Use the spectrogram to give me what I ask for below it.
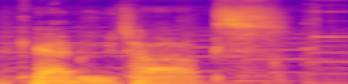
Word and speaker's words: Kabutops: I used to say Kabutops, and now I say more, I think, say Kabutops. But because I still will say Kabuto. I don't say Kabuto. I just feel like that's adding an extra syllable. I think the correct pronunciation is Kabuto or Kabutops.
